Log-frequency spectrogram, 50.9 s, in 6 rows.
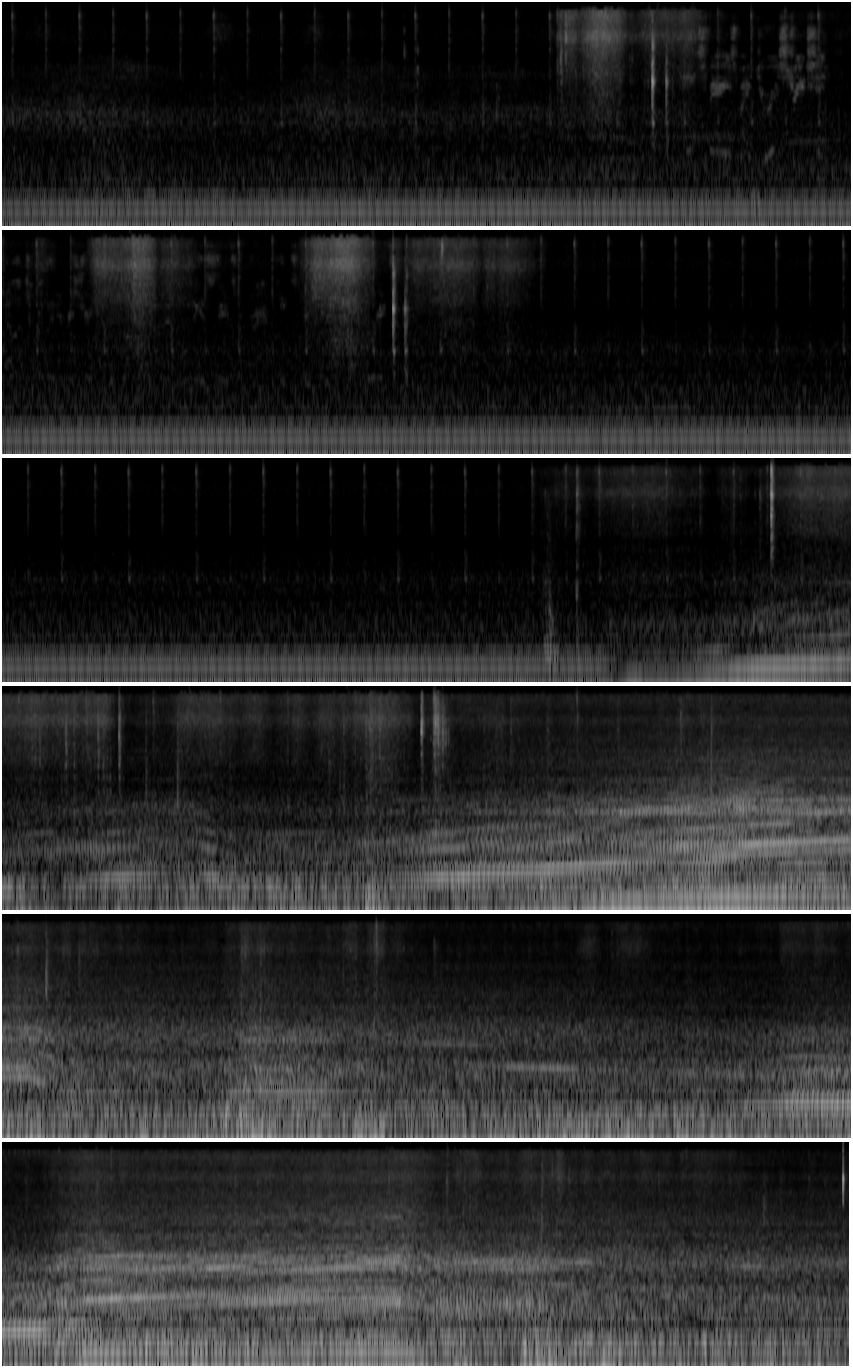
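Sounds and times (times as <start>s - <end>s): car engine idling: 0.0s - 30.6s
car accelerating through gear shifts: 0.0s - 50.9s.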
